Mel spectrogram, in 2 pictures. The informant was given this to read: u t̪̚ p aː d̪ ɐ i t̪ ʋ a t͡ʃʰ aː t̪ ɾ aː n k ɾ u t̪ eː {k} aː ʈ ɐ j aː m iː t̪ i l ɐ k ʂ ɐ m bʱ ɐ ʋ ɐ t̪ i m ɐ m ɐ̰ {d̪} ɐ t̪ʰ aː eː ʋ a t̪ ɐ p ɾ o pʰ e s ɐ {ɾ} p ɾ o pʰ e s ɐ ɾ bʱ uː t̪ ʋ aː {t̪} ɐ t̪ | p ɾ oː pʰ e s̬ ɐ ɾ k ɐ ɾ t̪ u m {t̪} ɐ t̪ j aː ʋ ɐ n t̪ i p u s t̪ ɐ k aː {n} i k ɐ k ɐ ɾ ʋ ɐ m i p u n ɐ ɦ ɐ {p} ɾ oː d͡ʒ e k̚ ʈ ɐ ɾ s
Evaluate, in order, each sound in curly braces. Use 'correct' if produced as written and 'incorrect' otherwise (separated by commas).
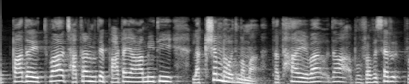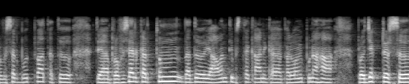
incorrect, incorrect, correct, correct, correct, correct, correct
